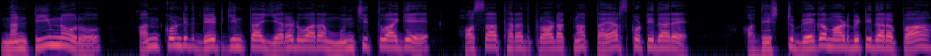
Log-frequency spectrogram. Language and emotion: Kannada, surprised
